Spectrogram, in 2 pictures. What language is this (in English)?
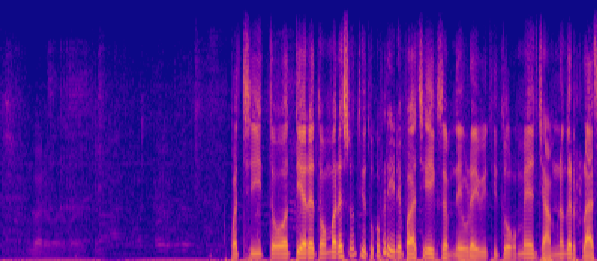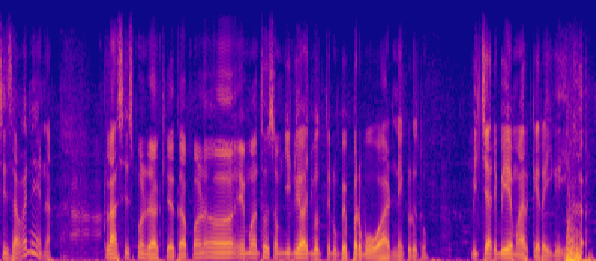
Gujarati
